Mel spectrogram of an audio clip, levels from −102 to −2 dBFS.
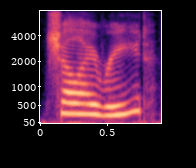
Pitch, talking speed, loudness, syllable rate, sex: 270 Hz, 200 wpm, -13 LUFS, 4.1 syllables/s, female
